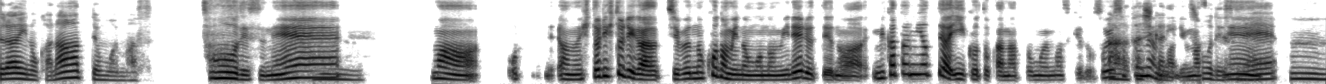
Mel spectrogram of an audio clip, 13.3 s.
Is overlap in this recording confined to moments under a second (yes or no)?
no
